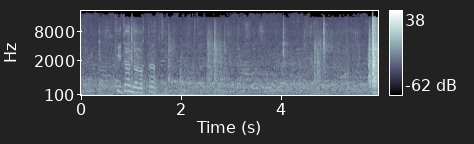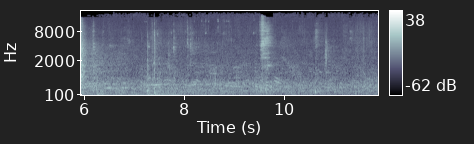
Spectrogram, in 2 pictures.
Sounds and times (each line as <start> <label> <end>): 0.0 Military music corpse leaving 11.8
